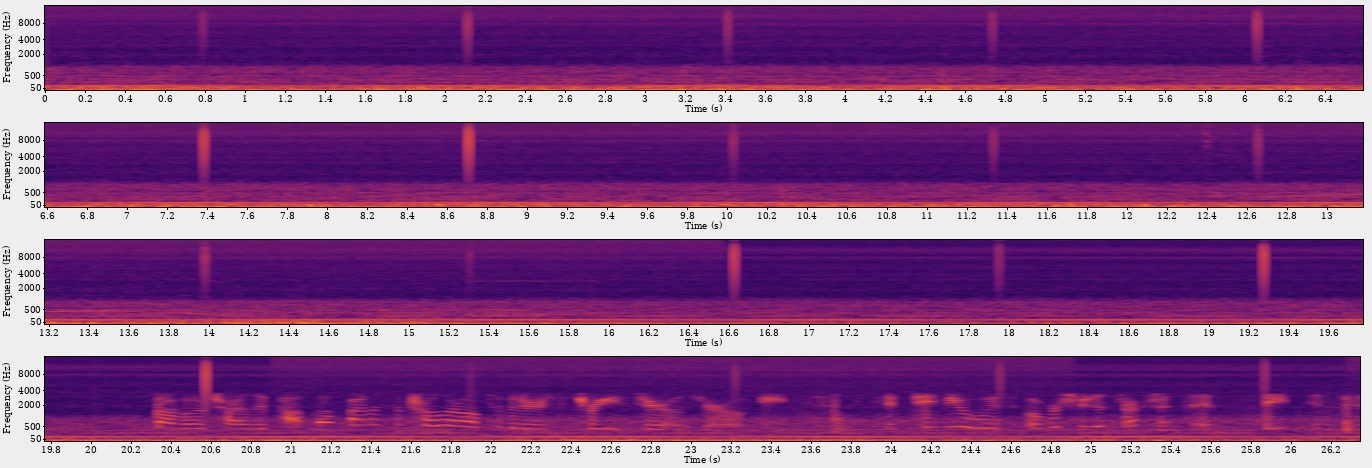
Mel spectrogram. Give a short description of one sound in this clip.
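A small plane's propeller engine drones loudly and steadily from inside the cabin.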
